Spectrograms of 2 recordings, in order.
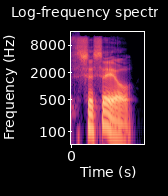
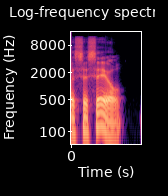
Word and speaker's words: seseo: Next, we'll hear Paulina pronounce the same words with seseo, which is spelled S E S E O.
